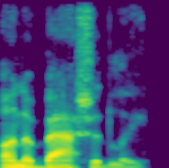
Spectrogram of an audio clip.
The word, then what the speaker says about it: unabashedly: Then we have unabashedly. This adverb has five syllables and the stress is on that third syllable that bash unabashedly. That second syllable has that schwa, that uh sound unabashedly.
